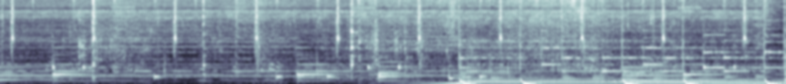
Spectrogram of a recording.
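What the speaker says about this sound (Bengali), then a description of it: "আসলে মাংস এখন রান্না করা হচ্ছে" Meat sizzles and bubbles in a pot over the fire at an outdoor night picnic, a steady close frying hiss with crackles and stirring clatter, plus a humming tonal background throughout.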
